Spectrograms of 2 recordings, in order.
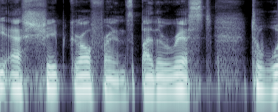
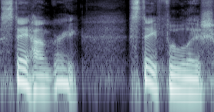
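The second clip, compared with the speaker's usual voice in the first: voice cracking and breaking. Host signing off the episode to listeners, voice cracking. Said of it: "My voice just cracked".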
